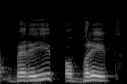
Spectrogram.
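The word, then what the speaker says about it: ברית: es una palabra hebrea brit brit así prácticamente no se pronuncia como perito sino como bridge qué significa alianza un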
